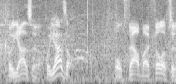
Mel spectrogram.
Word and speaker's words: Collazo: How you pronounce it? Colasio? Collazo.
